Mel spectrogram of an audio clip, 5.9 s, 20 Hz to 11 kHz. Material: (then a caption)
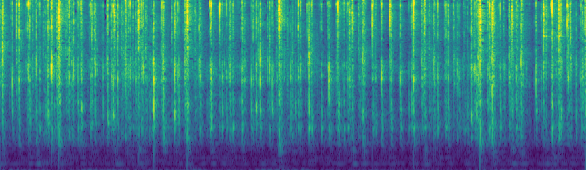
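Plastic. Fast two-handed typing with fingertips and long nails on white plastic keycaps of a black plastic mechanical keyboard, at 98 words per minute. The result is a dense, steady stream of quick, bright clicks and clacks with almost no ring or low end.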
